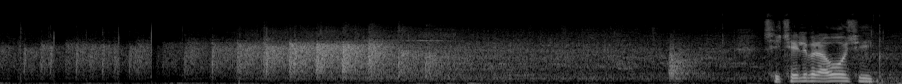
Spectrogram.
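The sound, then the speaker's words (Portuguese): A large crowd, waving flags from countries including Brazil, Portugal, Israel and Poland, applauds outdoors for the newly canonized Argentine saint Maria Antônia da Paz Figueroa: a dense wash of clapping that swells and then fades, with an amplified voice briefly speaking over the end. “Um aplauso à nova santa.”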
